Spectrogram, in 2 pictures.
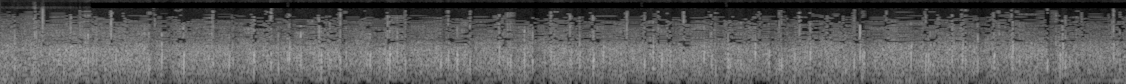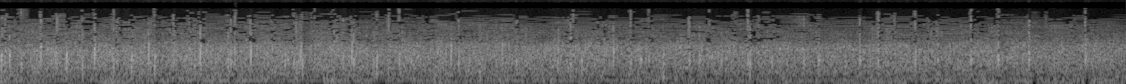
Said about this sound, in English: Trying to clap along with me there.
